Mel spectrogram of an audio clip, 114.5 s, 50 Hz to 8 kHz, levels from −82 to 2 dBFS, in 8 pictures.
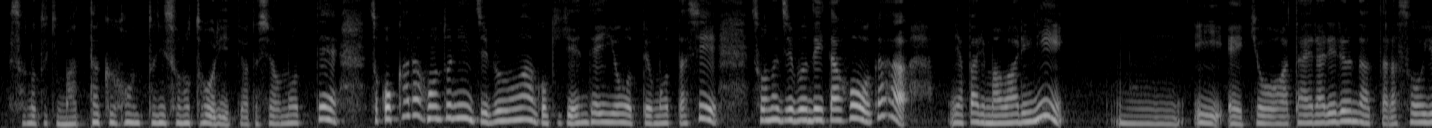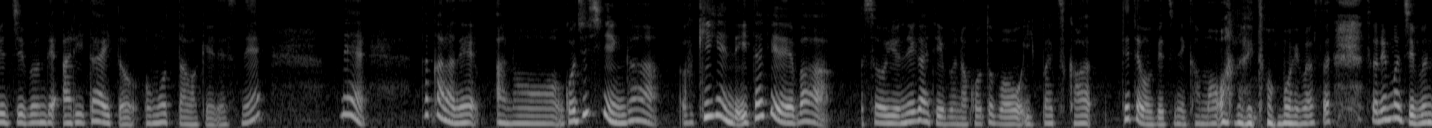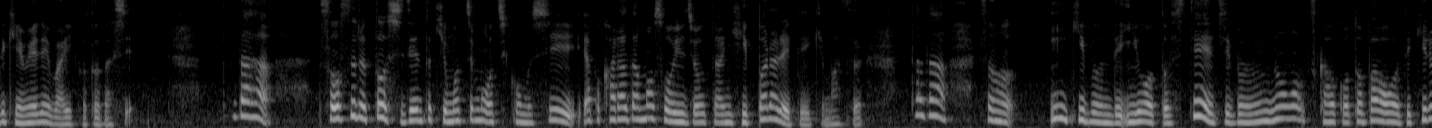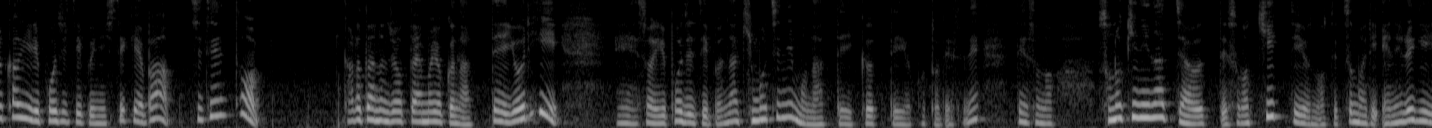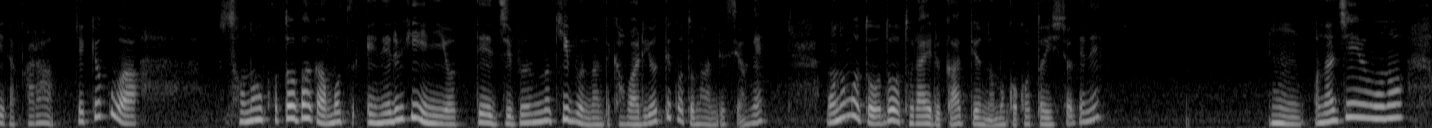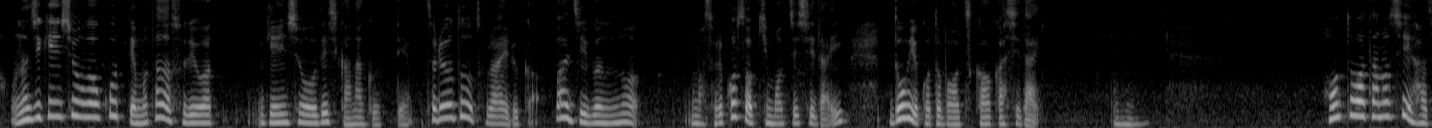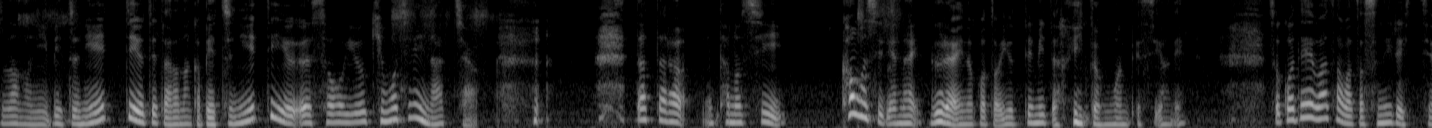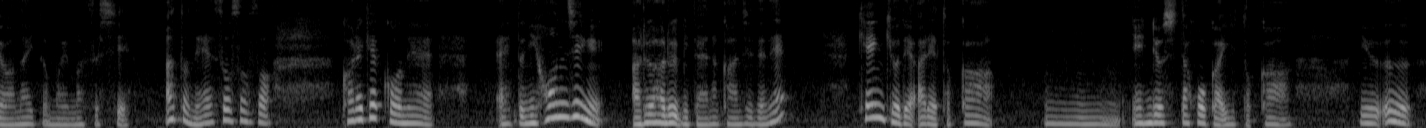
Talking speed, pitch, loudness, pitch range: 320 characters per minute, 190 Hz, -36 LUFS, 170-245 Hz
